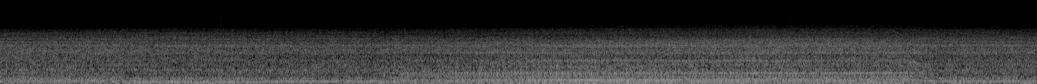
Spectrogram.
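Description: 1932 BSA 10 hp saloon with fluid flywheel and preselector gearbox, its engine and drivetrain running steadily as it drives along, heard from inside the car. About four seconds in, a stronger steady hum comes up and fades again near the end.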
